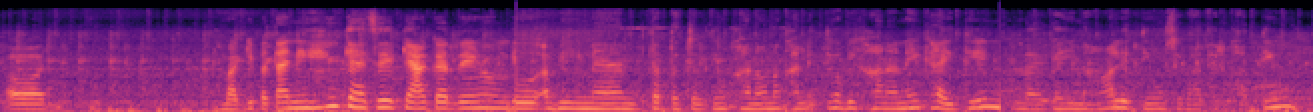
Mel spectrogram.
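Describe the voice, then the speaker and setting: A woman's voice: medium pitch, noisy background. Young woman vlogging casually at home. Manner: chatty, rambling, self-narrating daily errands. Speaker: family vlogger.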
